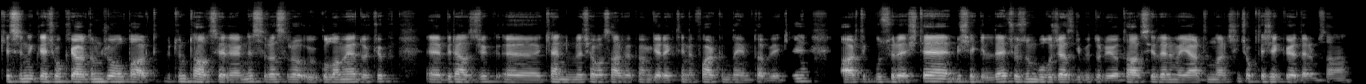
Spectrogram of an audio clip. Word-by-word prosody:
Kesinlikle 130 -1 +6
çok 125 0 -4
yardımcı 125 +2 +4
oldu. 125 -1 -2
Artık 110 +5 -3
bütün 135 0 -9
tavsiyelerini 120 -1 0
sıra 125 -3 +1
sıra 115 0 -1
uygulamaya 115 +2 0
döküp, 140 +6 -6 0.3
eee, 110 - +4
birazcık, 120 +2 -2
ııı, 105 -1 0
kendim 115 0 -1
de 115 - +1
çaba 110 0 -3
sarf 110 -1 -2
etmem 110 +1 -9
gerektiğinin 105 0 -1
farkındayım 110 -2 -5
tabii 100 -1 -8
ki. 140 +8 -8 0.3
Artık 110 +4 0
bu 120 - -8
süreçte 130 +5 +5
bir 135 - -5
şekilde 125 +1 0
çözüm 125 -1 -4
bulacağız 115 0 +1
gibi 110 0 -13
duruyor. 100 -2 -2
Tavsiyelerin 115 +1 +1
ve 110 - +1
yardımların 110 +1 0
için 110 - -8
çok - - -6
teşekkür - - 0
ederim 100 0 -2
sana. 95 0 -11
115 Hz, 175 wpm, -23 LUFS, 110-125 Hz, 0.3 s, Kesinlikle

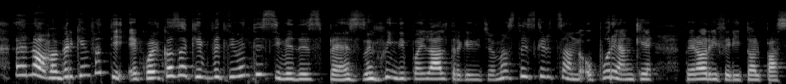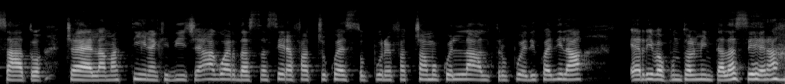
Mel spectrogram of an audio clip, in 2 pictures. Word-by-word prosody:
Eh 435 0 0
no, 405 -5 +9
ma 300 -1 +5
perché, 360 +6 +1
infatti, 315 -6 -3
è 255 - -3
qualcosa 320 +10 +5
che 360 -3 -1
effettivamente 355 +7 -2
si 470 -12 -3
vede 245 -1 +1
spesso 235 -1 -2
e 270 - +7
quindi 275 -1 -2
poi 255 -1 -4
l'altra 255 -2 +3
che 225 0 -6
dice: 220 0 -10
"ma 275 +8 -3
stai 315 +5 -2
scherzando?" 340 - -4
oppure 305 +7 -2
anche, 240 -1 -1 0.3
però 245 +2 +4
riferito 220 -3 -2
al 215 -1 0
passato, 200 -1 0 0.2
cioè 210 -3 +6
la 200 +1 +2
mattina 210 +1 -4
che 215 +2 -9
dice: 210 0 -7
"Ah 235 +2 0
guarda, 225 -3 0
stasera 215 +2 -3
faccio 220 0 -6
questo 220 -2 -3
oppure 210 +1 -6
facciamo 215 +1 -4
quell'altro." 220 -3 -2
oppure 210 +2 -5
di 215 +1 -6
qua 220 0 -1
e - - -2
di 240 - -3
là, 230 0 +4 0.5
e 215 - -2
arriva 225 -1 +2
puntualmente 220 -1 -2
alla 230 +5 +5
sera 240 -1 +3
230 Hz, 195 wpm, -23 LUFS, 215-265 Hz, 0.5 s, no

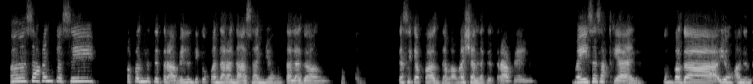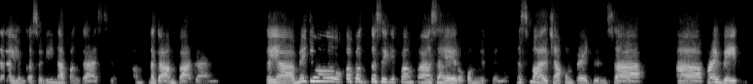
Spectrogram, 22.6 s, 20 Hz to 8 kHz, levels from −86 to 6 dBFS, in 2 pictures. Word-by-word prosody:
Ah, 315 +2 +1
sa'kin 350 +1 +1
kasi, 320 0 -1 0.4
kapag 290 +1 0
nag 295 - -1
ta-travel, 235 -6 -1
hindi 255 - -7
ko 250 0 -9
pa 250 - -1
naranasan 220 -2 +1
yung 205 -1 -5
talagang 190 -3 -1 0.2
mag-com, 190 -1 -26 0.5
kasi, 240 +3 -3
kapag 225 -4 0
namamasyal 215 +6 -1
nagta-travel 180 -4 -3 0.7
may 245 +2 +5
sasakyan. 195 -10 0 0.3
Kumbaga, 245 -1 +2 0.4
yung 235 0 0
ano 225 -1 0
na 200 -1 -6
lang, 195 - -1
yung - - -14
gasolina 205 +4 -4
pang-gas 180 -3 -5 0.5
am 210 +1 -13
nag-aambagan. 185 -5 0 0.8
Kaya, 215 -2 +3
medyo 330 +6 +3 0.4
kapag, 300 -3 +1
kasi, 290 -1 +2 0.2
pang 250 -1 +1
pasahero 225 -4 +2
commute 200 0 -8
ganyan, 175 -3 -17
mas 250 +1 -8
mahal 255 -6 +4
siya 205 0 -1
compared 210 -3 -3
dun 195 +1 -10
sa, 180 -4 +3 0.6
ah, 185 -2 +4
private 220 -5 +2
215 Hz, 120 wpm, -23 LUFS, 195-250 Hz, 0.8 s, may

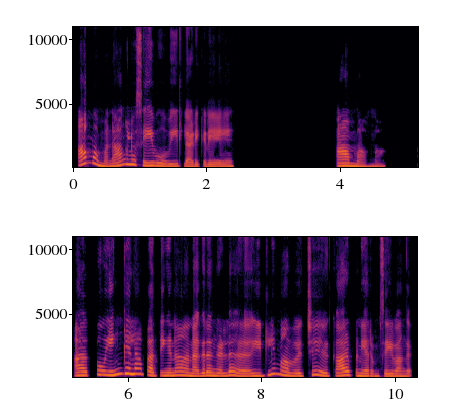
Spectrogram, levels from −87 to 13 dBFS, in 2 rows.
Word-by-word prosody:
ஆமா, 435 +1 -1
ஆமா, 195 -5 0
நாங்களும் 325 +5 0
செய்வோம் 240 -6 +1
வீட்ல 190 +1 -4
அடிக்கடி. 170 0 -3 2.0
ஆமா, 205 -6 +2
ஆமா. 160 0 -7 0.7
அப்போ 265 +4 -1 0.2
இங்கெல்லாம் 380 +2 +3
பாத்தீங்கன்னா 250 +1 +1 0.2
நகரங்கள்ல, 230 +2 +2 0.4
இட்லி 290 - -2
மாவு 260 -6 +2
வச்சு 215 +8 -5 0.3
காரப்பணியாரம் 230 -6 +1
செய்வாங்க. 200 -1 0
235 Hz, 100 wpm, -23 LUFS, 200-275 Hz, 2.0 s, இங்கெல்லாம்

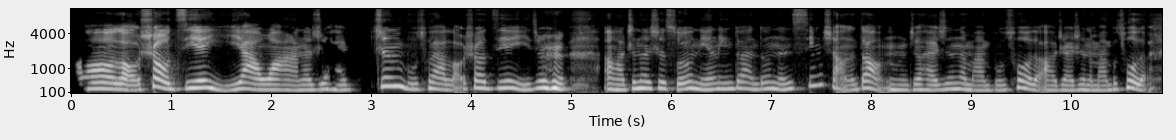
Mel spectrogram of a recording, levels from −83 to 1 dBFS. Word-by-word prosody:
哦， 235 0 +4
老 200 -3 +3
少 265 +2 +5
皆 260 +5 +4
宜 195 -4 -1
呀， 230 -3 +3
哇， 200 -2 0
那 195 +1 -3
这 205 +2 -4
还 195 -1 -6 0.2
真 330 0 +2
不 215 -2 -4
错 225 +4 -3
啊， 210 -2 -2
老 195 +3 -6
少 255 +2 -1
皆 255 +2 0
宜， 205 -3 -2
就 265 +4 +4
是 250 -4 +7 0.3
啊， 205 -2 -1
真 240 +5 -1
的 255 -1 +4
是 245 0 -1
所 220 -2 -3
有 250 +2 +2
年 210 -2 0
龄 230 +1 -1
段 240 -4 -4
都 235 +2 -3
能 225 0 -1
欣 350 +11 -8
赏 285 -10 -6
得 190 - -6
到， 245 -1 -1
嗯， 195 -2 -3
这 200 +1 -4
还 190 -1 -3
真 220 +3 -3
的 215 - -2
蛮 180 -2 -6
不 185 0 -9
错 225 +3 -2
的 195 - -3
啊， 180 - -6
这 190 +1 -6
还 180 - -5
真 195 +1 -4
的 185 - -5
蛮 180 0 -6
不 - - -5
错 240 +2 +1
的。 195 0 -2
215 Hz, 290 characters per minute, -23 LUFS, 195-245 Hz, 0.3 s, 是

